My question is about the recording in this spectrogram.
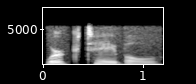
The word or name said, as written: worktable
